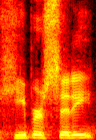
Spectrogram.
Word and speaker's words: Heber City: Folks, we're talking with our friend Darryl Bosshardt from Redmond, based in, is it Heber City? Do I pronounce that right, in Utah? – Correct.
